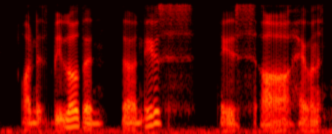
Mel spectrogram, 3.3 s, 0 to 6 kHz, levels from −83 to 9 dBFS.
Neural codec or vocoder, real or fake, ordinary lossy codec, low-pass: autoencoder, 22.05 kHz, a latent of 192 numbers a frame, VITS, trained on many speakers; fake; none; 5.4 kHz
